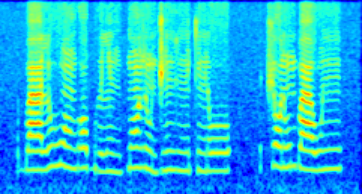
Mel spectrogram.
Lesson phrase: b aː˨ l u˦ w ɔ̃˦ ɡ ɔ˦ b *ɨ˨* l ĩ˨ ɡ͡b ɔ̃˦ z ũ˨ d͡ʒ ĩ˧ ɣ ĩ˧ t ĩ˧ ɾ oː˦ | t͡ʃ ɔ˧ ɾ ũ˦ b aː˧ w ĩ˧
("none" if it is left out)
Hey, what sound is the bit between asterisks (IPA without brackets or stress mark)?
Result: ɨ˨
